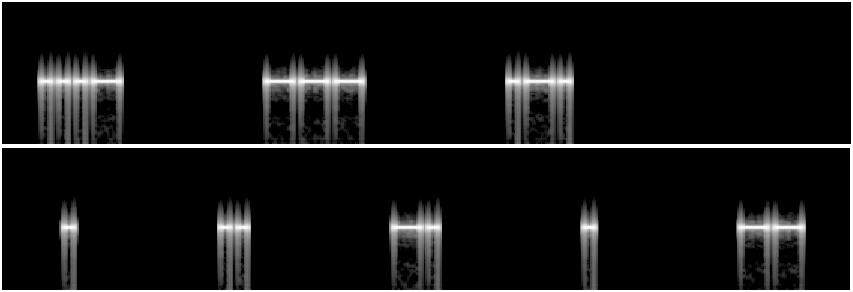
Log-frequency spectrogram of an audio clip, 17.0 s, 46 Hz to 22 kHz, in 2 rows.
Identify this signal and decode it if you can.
Morse code, heard as a keyed tone, about 14 wpm, spaced as for 5 wpm, 700 Hz. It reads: VOR EINEM
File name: Morsekurs / Witze / Witz 19. Februar 2019, 25 F70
